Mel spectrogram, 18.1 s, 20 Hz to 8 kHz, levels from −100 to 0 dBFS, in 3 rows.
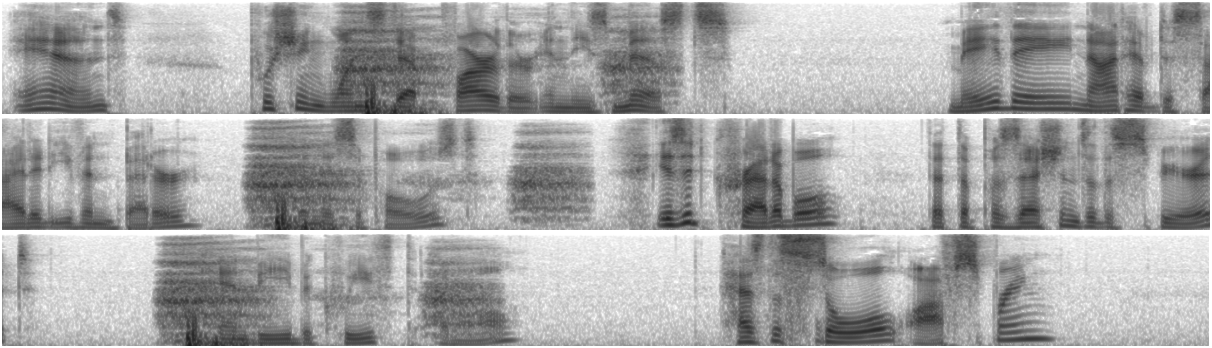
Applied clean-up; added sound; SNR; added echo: none; Breathing; 6 dB; none.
